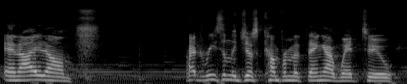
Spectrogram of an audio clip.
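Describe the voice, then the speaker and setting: A streamer telling a long story in casual chat, animated and laughing often. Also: medium pitch, moderate pace, soft background music. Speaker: streamer guest.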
